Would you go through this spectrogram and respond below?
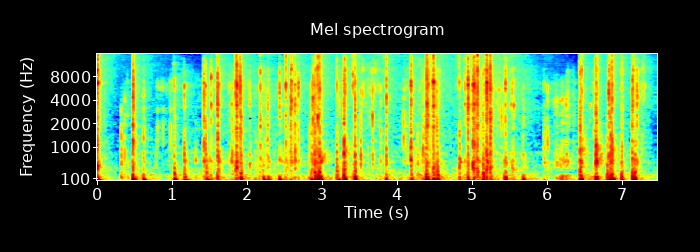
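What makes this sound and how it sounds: Long blue nails type rapidly on a slim black plastic computer keyboard with marble keys. The result is a steady stream of short, dry clicks with a thick low-end thump and a crisp high edge, each dying away almost instantly.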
